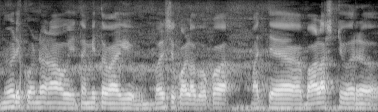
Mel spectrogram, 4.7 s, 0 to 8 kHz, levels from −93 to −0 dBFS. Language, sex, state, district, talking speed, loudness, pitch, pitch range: Kannada, male, Karnataka, Raichur, 115 wpm, -15 LUFS, 125 Hz, 120-130 Hz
